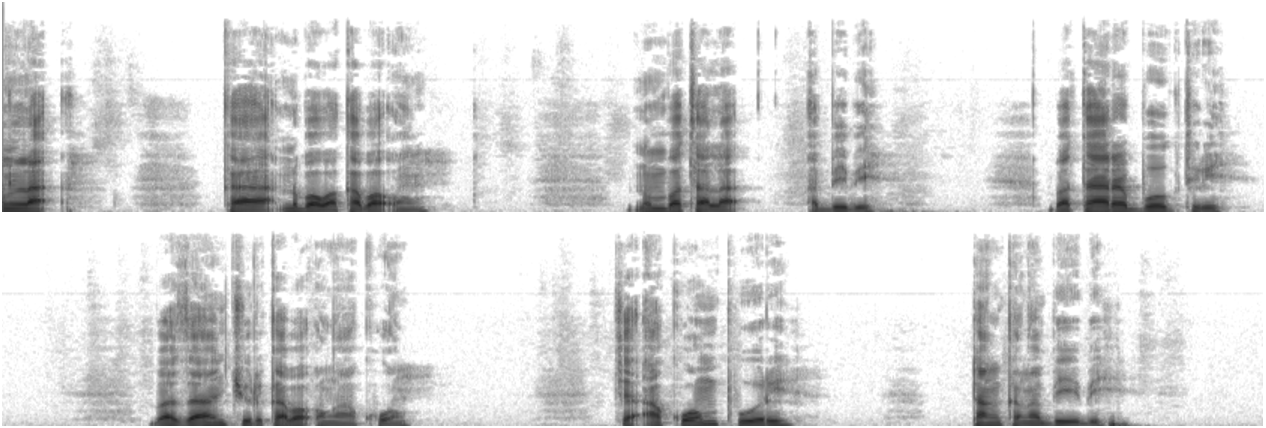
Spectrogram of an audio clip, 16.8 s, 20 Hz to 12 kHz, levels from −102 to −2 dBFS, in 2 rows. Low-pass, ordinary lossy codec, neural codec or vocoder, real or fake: 10.8 kHz; MP3, 96 kbps; none; real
